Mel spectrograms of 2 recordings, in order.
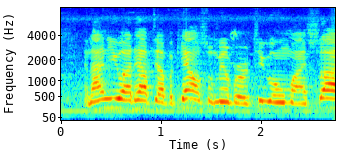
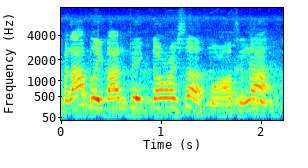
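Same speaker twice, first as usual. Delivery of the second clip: normal talking voice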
